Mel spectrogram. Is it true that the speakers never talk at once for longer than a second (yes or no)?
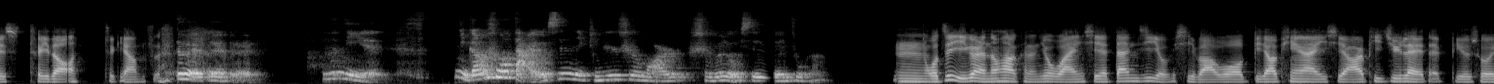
yes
